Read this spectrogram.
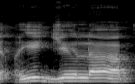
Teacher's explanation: اس کی آواز جو ہے نا اپنے مخرج میں اس کا جنبش ہوگا جیم کے اوپر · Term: قلقلہ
